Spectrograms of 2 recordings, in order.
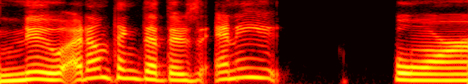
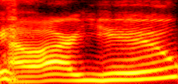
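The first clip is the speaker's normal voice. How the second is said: fake, machine-like robotic AI voice; 4 dB louder than usual. Joking about wearing a name tag, greeting listeners: put-on robotic AI voice. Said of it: "trying to sound as, uh, as, uh, A I as possible".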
